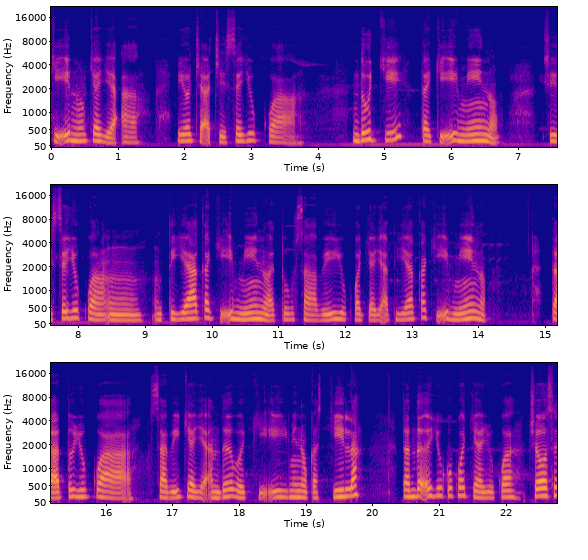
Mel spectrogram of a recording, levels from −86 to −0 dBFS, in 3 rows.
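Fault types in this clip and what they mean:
repeated stalls (stutter): From 11.31 to 12.15 s the incoming audio fell behind playback four times, so the buffer kept running dry and the receiver had to stretch out whatever it had just played. Those fills add up to 64 ms, the longest about 41 ms, and nothing is actually lost. What you hear is the speech catching and dragging in small hitches, like it's tripping over itself for under a second.
scattered short gaps: Between 12.87 and 14.27 s there are around seven tiny holes sprinkled through the speech, each patched by carrying the previous sound forward for a moment. They're short, the longest roughly 15 ms, together about 50 ms, so the speech stays clear, but you catch little ticks and smeared hiccups dotted along that stretch rather than one obvious dropout.
jitter buffer slow-down: From 13.42 to 16.11 s the receiver was padding its reserve by repeating single pitch cycles and slivers of pause over and over. 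That adds 126 ms, so the talking runs at about 96% speed while the pitch stays put. It overlaps the tail of the short gaps, and the speech comes across a bit drawn out, with vowels lingering slightly longer than they should.
jitter buffer speed-up: Later, from 18.06 to 20.57 s, the buffer was holding more than it wanted, so the receiver trimmed out short pieces of a pitch cycle or a few, again and again, to bring the delay down. Roughly 150 ms gets shaved off, putting the speech at about 106% speed at the same pitch, which gives that passage a slightly hurried, clipped feel compared with the rest.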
